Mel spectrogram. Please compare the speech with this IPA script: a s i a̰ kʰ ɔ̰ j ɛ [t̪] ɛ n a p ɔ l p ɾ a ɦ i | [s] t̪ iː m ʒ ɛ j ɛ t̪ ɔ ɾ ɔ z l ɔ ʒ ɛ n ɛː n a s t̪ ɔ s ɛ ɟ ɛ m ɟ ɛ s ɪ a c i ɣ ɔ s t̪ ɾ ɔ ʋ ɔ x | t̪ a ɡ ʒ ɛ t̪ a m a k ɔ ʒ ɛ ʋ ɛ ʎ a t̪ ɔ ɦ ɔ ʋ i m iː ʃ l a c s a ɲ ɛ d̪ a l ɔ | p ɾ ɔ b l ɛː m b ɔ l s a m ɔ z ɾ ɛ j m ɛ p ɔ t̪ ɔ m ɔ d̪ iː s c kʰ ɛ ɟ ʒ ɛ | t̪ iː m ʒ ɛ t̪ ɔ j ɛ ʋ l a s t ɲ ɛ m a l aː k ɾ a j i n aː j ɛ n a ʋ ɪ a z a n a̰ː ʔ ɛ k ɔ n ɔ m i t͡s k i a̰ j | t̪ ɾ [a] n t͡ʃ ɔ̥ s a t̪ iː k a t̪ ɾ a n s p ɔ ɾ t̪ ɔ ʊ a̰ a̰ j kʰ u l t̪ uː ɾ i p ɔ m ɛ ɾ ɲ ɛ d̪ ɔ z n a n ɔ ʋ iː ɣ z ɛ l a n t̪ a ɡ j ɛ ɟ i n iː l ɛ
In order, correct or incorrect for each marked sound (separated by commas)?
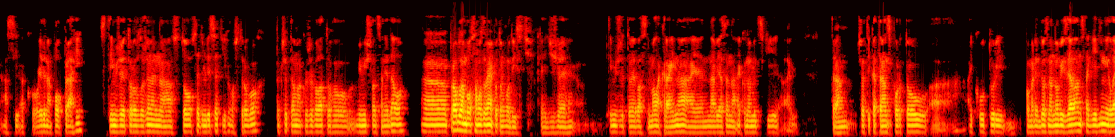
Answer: incorrect, correct, correct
